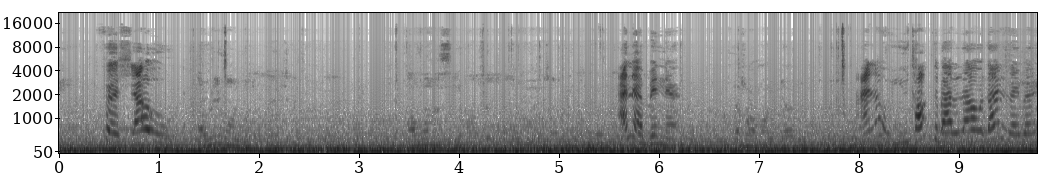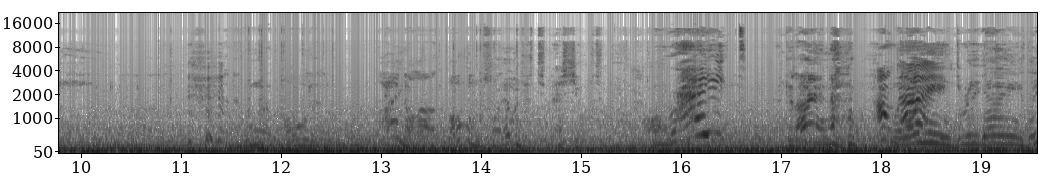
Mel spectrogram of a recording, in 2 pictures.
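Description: Steady low rumble of a moving car heard from inside the cabin, with a few brief snatches of voices over it.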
